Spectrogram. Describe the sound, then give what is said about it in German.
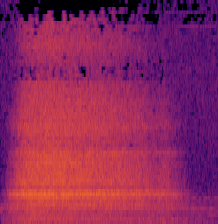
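A single slow inhalation through the nose during a guided breathing exercise, heard as a soft, steady, airy hiss that lasts nearly two seconds and then eases off. “Noch einmal durch die Nase einatmen.”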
